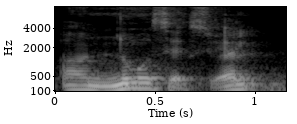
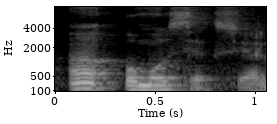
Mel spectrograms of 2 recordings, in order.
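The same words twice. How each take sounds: First: The n is linked to the next vowel. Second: The n is not linked to the next vowel. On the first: The speaker calls it right. "mais on dit un homosexuel" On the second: The speaker calls it wrong. "on ne dit pas un homosexuel"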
